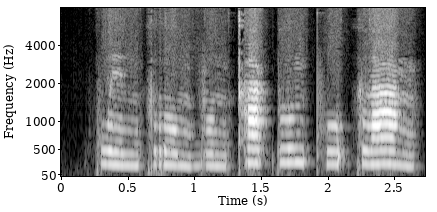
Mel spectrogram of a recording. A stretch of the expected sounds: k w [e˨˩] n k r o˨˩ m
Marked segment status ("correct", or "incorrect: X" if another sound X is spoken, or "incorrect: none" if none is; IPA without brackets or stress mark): correct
